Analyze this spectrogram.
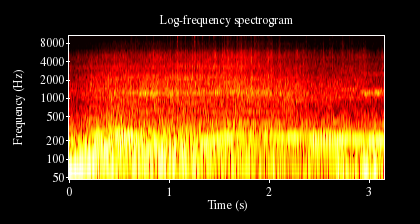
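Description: A Ford Mustang accelerates hard in a loud, sustained engine roar. The engine tone climbs at first and then holds steady at full throttle, with no voices.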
